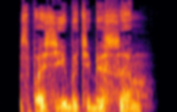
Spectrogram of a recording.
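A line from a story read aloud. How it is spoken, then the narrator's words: Hoarse whisper. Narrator (Russian): хрипло прошептал он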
